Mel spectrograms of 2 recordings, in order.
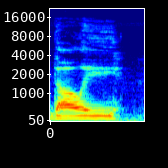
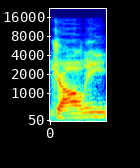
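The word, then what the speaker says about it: DALL-E: GIMP, or you said Jolly is Dolly. So Dolly. I'm neutral. So there's some that are free. Dolly? Yeah. So like Salvador Dali. Okay. So there's some. It's spelled different. Yeah, though. it's spelled different, but that's what they're playing off of.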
